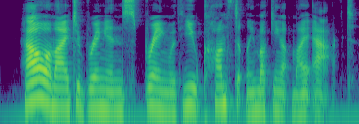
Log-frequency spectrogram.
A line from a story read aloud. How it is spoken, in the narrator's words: says the magician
